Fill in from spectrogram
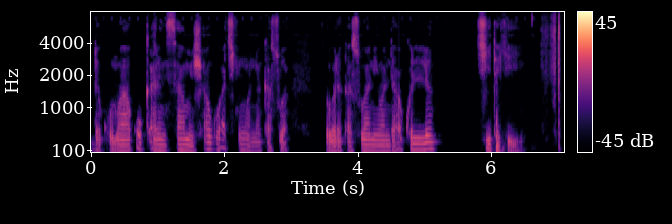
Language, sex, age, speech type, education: Hausa, male, 30-45, spontaneous, tertiary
